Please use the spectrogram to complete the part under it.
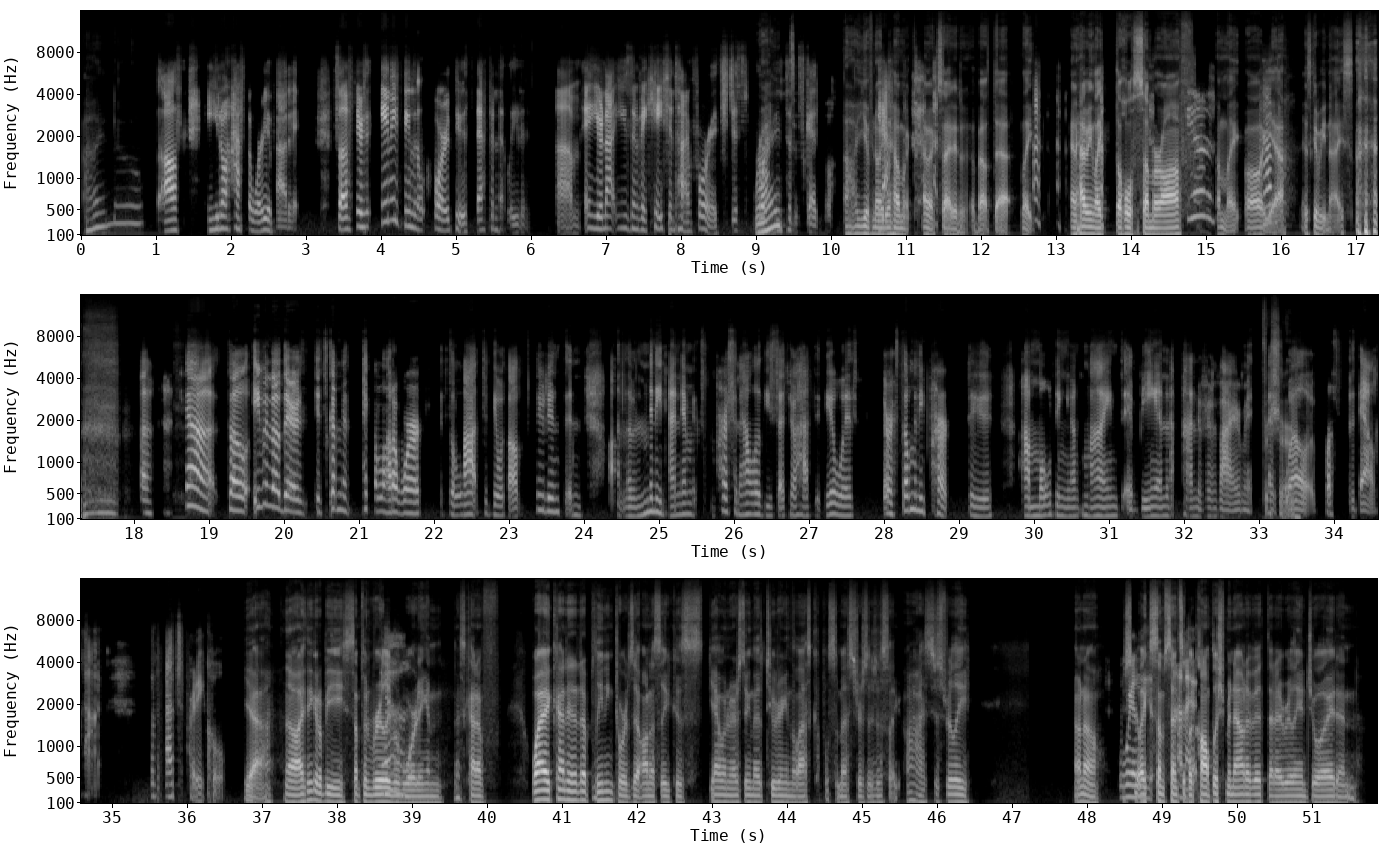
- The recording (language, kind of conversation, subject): English, advice, How can I manage nerves starting a new job?
- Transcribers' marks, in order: chuckle; laugh; chuckle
